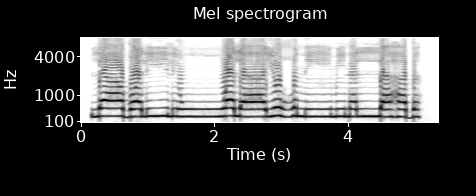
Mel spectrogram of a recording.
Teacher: کلمت یغنی میں یہاں حرف الغین ہے، غین کو ہم حلق کے اوپر والی حصے سے ادا کریں گے۔ غین حروف تفخیم میں سے بھی ہے، تو ہم غین کو بھاری آواز میں پڑھیں گے، جو کہ اس پہ جزم ہے، لہذا ہمیں غین کو ظاہر کرنا ہے۔ · غین حروف تفخیم میں سے بھی ہے، تو ہم غین کو بھاری آواز میں پڑھیں گے، جو کہ اس پہ جزم ہے، لہذا ہمیں غین کو ظاہر کرنا ہے۔ کلمت اللہب میں یہاں لام کی تشدید کا دھیان رہے، 2 حرف کے برابر ہم حرف اللام کو پڑھیں گے۔ آخری میں با پہ روکیں گے تو اس پہ جزم سے روکیں گے، تو یہاں بھی با کا حکم ہوگا قلقلہ، ہمیں با کو ہلاتے ہوئے یہ کلمہ کو ادا کرنا ہے۔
